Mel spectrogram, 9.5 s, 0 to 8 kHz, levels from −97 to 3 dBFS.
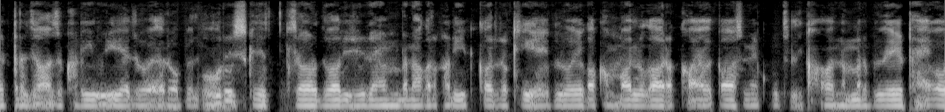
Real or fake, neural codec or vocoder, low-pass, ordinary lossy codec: fake; codec, 16 kHz, 2 kbps, FreqCodec, larger model; none; none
